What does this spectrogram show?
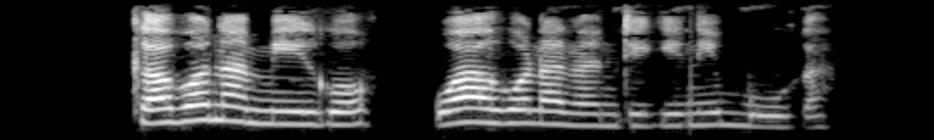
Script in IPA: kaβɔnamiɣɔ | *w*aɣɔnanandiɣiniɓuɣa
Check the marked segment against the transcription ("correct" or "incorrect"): correct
